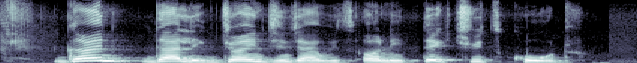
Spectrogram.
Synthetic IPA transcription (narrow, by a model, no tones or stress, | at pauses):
ɡãjnɡalikd͡ʒɔ̃ɪ̃nd͡ʒĩnd͡ʒawiðɔnitektɹitkʰod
